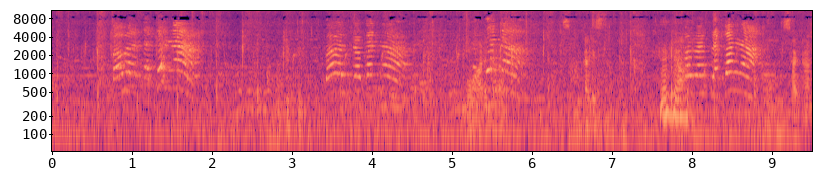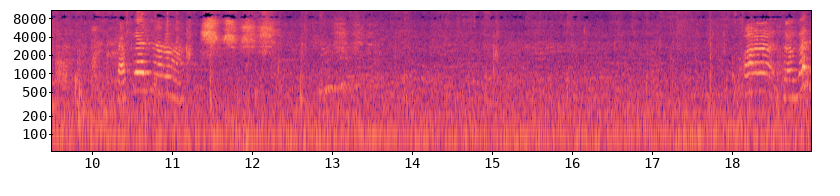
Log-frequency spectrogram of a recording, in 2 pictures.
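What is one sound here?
A young girl talks and exclaims in a high voice close by.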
